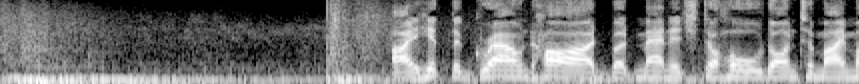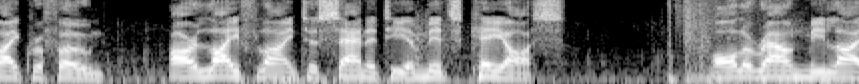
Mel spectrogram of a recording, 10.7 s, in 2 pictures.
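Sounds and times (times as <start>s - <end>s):
explosion: 0.0s - 2.6s
speech: 2.4s - 9.0s, 9.6s - 10.7s.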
